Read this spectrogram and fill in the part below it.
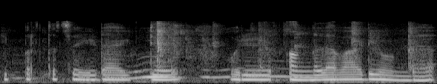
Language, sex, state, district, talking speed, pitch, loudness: Malayalam, female, Kerala, Kasaragod, 80 wpm, 190 Hz, -20 LUFS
